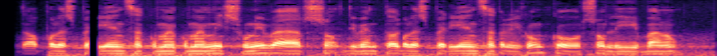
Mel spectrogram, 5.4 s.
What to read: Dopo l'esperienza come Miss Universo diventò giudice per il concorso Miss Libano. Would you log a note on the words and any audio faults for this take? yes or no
yes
